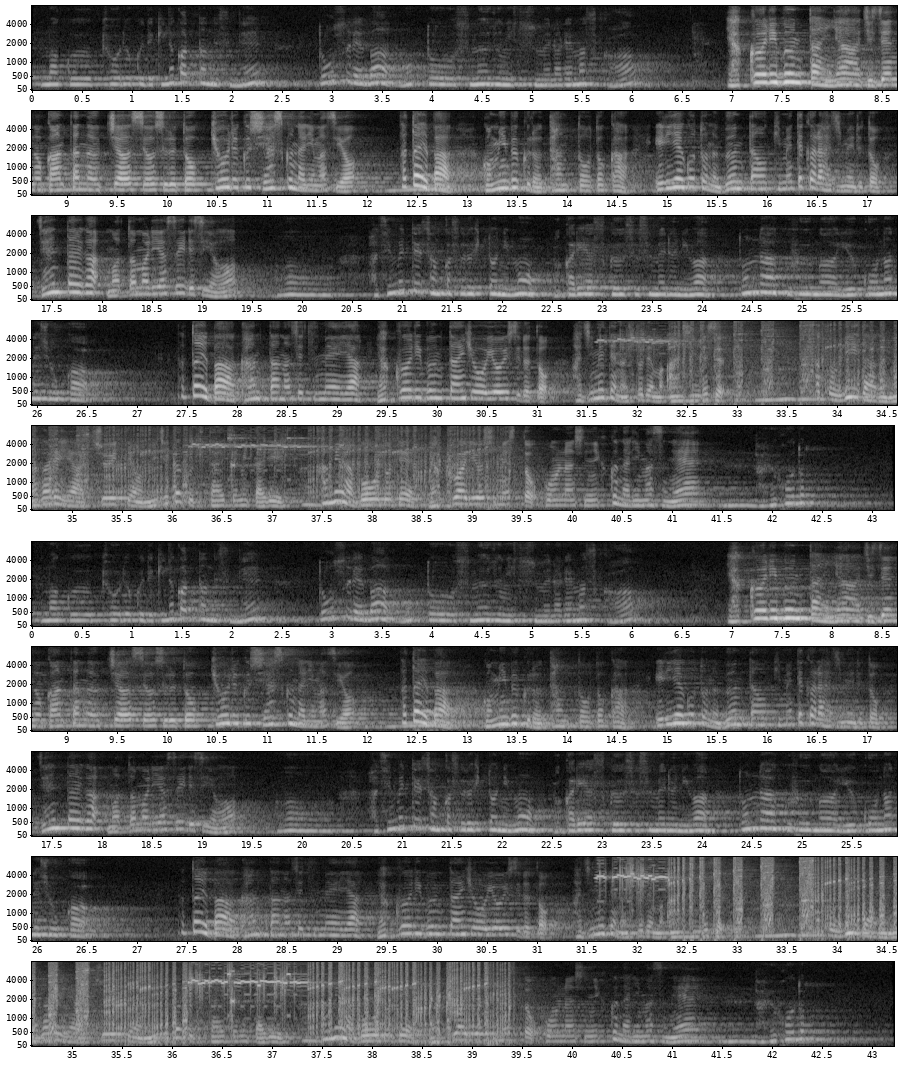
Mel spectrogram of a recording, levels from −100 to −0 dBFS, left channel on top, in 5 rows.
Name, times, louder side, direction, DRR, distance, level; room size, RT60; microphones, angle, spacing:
voice 1, 0.1-2.3 2.9-6.1 12.2-12.8 19.7-20.3 20.7-22.3 22.6-24.1 24.4-26.5 33.2-33.9 37.3-37.5 41.5-42.3, left 1 dB, ahead, 5 dB, 1.0 m, -36 dB
voice 2, 7.0-11.9 12.3-12.9 13.2-14.6 14.9-19.4 27.4-32.9 33.8-37.1 37.5-41.3, left 3 dB, 40° left, 11 dB, 0.5 m, -32 dB
sound 1, 31.6-33.4 33.6-39.4, right 10 dB, 65° right, 0.4 m, -35 dB
14.0 x 9.9 x 8.3 m, 2.2 s
head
